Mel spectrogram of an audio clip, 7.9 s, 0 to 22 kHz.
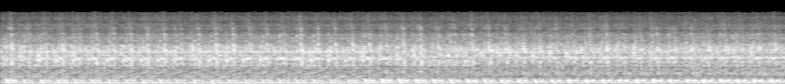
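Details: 7.3 diesel truck after replacing the faulty fuel injector: steady, even idle clatter with the previous tapping sound gone.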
